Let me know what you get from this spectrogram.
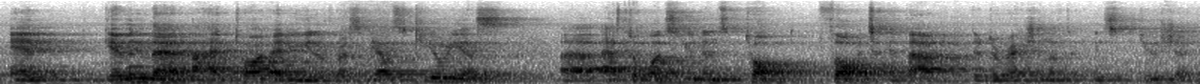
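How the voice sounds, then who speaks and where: A man's voice: mid-range voice, normal speed, a bit bright. A man from Liberia giving a formal tribute speech, emphatic and repeating key points for stress. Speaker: speaker presenting an honoree. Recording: echoey hall, faint noise.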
